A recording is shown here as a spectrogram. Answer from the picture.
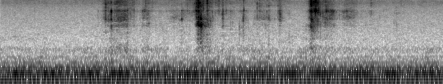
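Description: Faint crinkling of nitrile gloves, a few short crackles about one, two and three seconds in, as a gloved hand turns a small copper coin over, over a steady low hum.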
